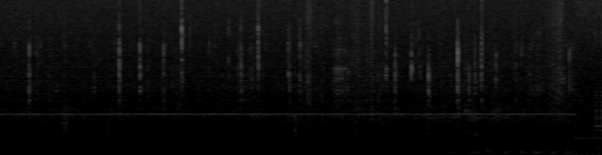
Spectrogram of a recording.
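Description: Faint, irregular small clicks of a loom hook working rubber bands on a Rainbow Loom's plastic pegs, as the bands are hooked up and looped over one after another.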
